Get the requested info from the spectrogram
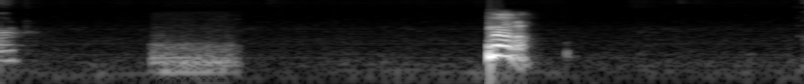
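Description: Video-call audio, mostly dead silence from the call's noise gate, with a brief faint low hum about a second in and then a single short spoken word past the middle.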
